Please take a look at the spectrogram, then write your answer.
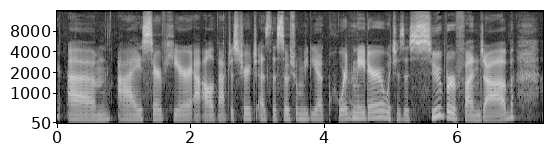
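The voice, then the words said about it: West Coast vocal fry. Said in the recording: “I got all the vocal fry.”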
